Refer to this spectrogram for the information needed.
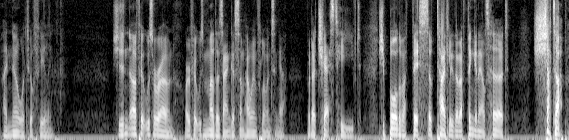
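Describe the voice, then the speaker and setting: A man's voice: lowish voice, brisk, few pauses, no echo. A man reading a visual novel as a dramatic scripted narration, with music underneath. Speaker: let's play narrator.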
